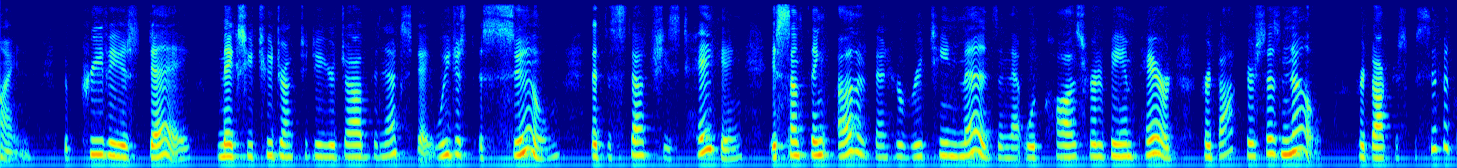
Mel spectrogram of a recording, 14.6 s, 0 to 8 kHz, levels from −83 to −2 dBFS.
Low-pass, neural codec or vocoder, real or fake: 7.2 kHz; none; real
